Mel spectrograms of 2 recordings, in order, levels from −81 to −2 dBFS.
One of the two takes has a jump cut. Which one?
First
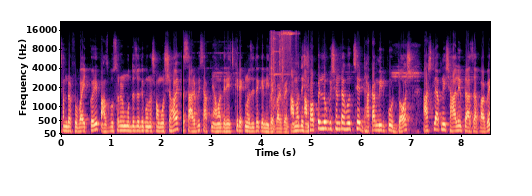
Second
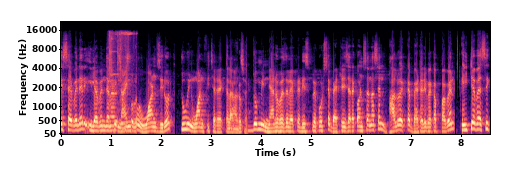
second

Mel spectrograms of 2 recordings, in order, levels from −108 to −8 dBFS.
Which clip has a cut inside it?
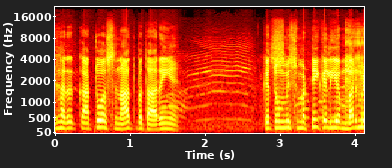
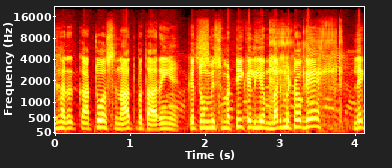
second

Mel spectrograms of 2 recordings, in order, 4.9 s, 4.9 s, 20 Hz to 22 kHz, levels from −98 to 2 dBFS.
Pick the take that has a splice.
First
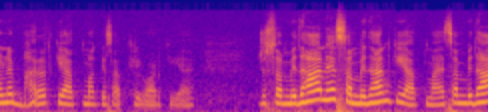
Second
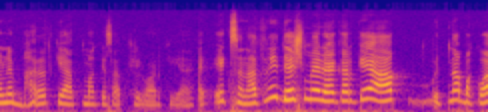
second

